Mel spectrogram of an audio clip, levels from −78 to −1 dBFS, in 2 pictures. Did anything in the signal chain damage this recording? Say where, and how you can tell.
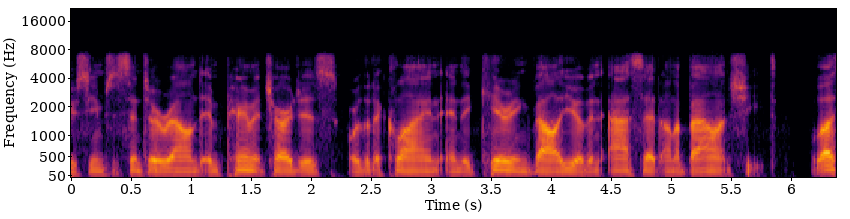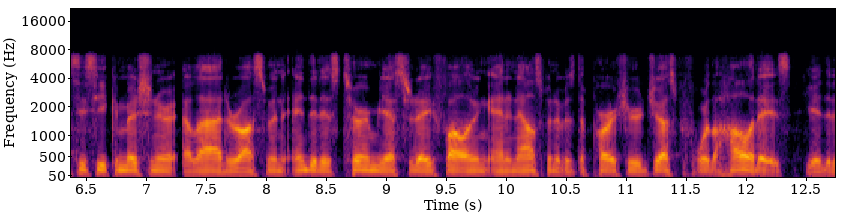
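No, nothing in the chain damaged this speech; it passed through the AMR wideband (HD Voice) codec at its top rate of 23.85 kbit/s, which leaves at most a faint trace of coding on it.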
